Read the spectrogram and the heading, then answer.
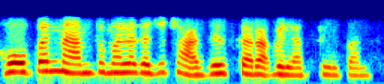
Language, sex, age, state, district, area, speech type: Marathi, female, 18-30, Maharashtra, Mumbai Suburban, urban, conversation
